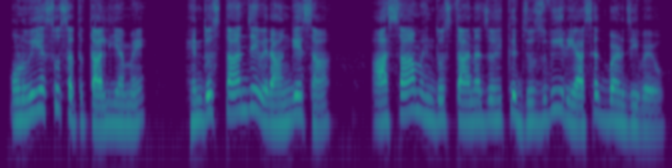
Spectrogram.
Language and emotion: Sindhi, neutral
